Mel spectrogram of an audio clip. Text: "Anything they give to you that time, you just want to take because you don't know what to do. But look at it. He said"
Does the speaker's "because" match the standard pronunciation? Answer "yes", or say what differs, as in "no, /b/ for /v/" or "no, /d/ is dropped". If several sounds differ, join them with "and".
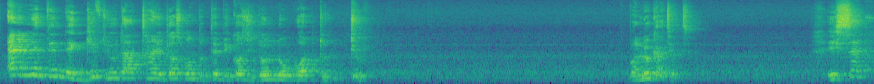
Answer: no, /s/ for /z/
